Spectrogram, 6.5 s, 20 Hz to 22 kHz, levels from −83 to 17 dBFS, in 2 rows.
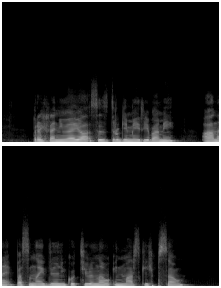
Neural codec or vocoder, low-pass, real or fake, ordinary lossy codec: autoencoder, 48 kHz, 128 numbers a frame, DAC-VAE, trained on Japanese speech; 19.8 kHz; fake; none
